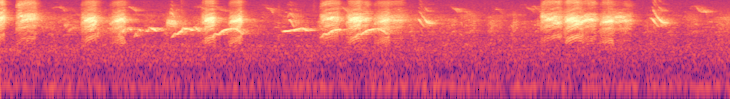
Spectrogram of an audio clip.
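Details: An African paradise flycatcher, singing and breeding in the campsite at Etosha Safari Lodge, gives high, buzzy chips and quick rising slurred notes in short irregular bursts, with a louder chattering phrase near the end; African paradise flycatcher.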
